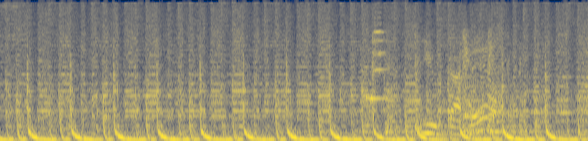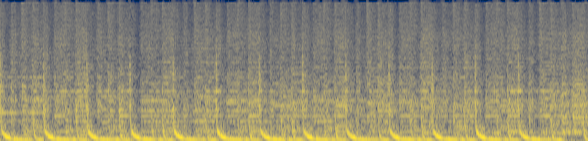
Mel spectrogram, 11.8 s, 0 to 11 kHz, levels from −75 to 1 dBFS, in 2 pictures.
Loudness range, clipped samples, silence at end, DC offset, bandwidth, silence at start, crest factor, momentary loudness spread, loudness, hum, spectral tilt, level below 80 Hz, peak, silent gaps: 1 LU; 4%; 0 s; 4%; 11 kHz; 0 s; 6 dB; 2 LU; -8 LUFS; none; -5 dB/octave; -10 dBFS; 0 dBFS; none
